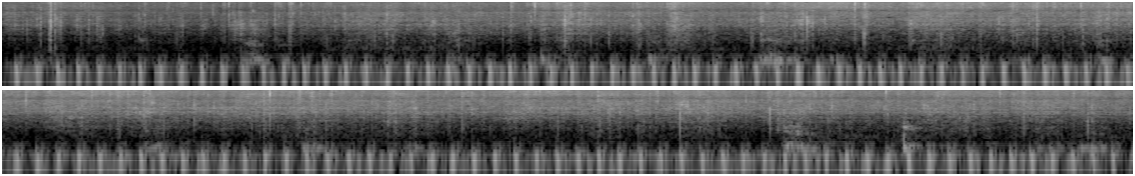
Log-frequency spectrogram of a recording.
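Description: Mutton keema sizzling and frying on a hot iron tawa as ginger-garlic paste is worked in, with a wooden spoon scraping and stirring it near the end. A low rapid throb runs underneath.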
